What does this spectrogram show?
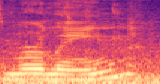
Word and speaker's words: Myrlene: to do is to say your name and spell it and say your title and then what company works right it's Merlin Merlin my are L e and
